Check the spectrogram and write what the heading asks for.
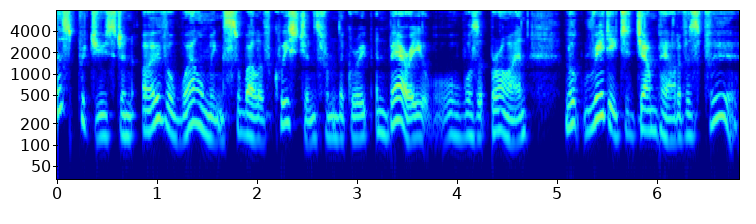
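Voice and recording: A woman speaks at a moderate pace with an extremely low pitch and big pitch swings. Her tone is dark and mellow, with a slightly husky edge.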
